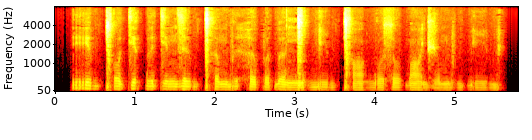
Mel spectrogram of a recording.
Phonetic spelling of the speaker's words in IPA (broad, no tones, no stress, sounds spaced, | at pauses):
rʲ ɨ b ǀʰ o tʲ ə k͡p ɨ tʲ ə n z ɨ b ǀʰ ə m b ɨ h ə p ə ɓ ə ŋ͡ǀ ə ɡ͡b i b ǀʰ ɒ ɡ͡b o s o ɓ ɒ d͡ʒ o m b ə b ɓ i b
